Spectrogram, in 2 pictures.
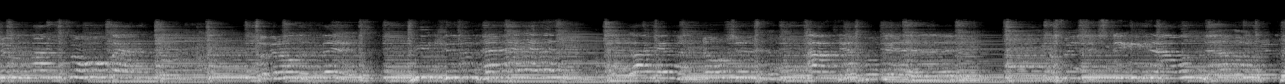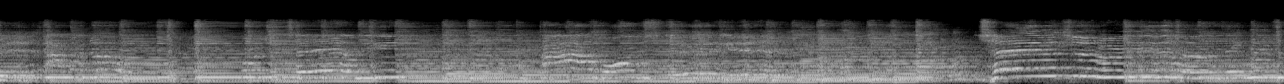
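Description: Live acoustic duo playing: guitars over a repeating low riff, with singing and bending, wavering melodic lines above. A long wavering high note rises near the end.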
